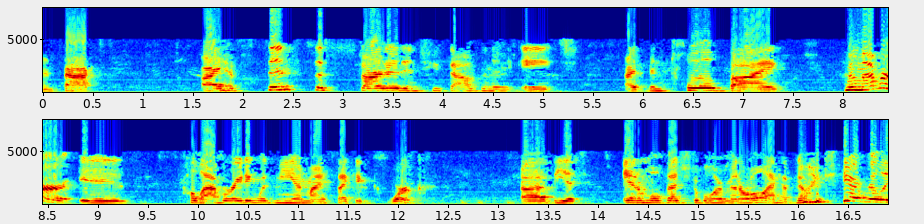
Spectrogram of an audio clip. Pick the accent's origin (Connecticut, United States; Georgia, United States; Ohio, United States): Ohio, United States; Athens; born or raised there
